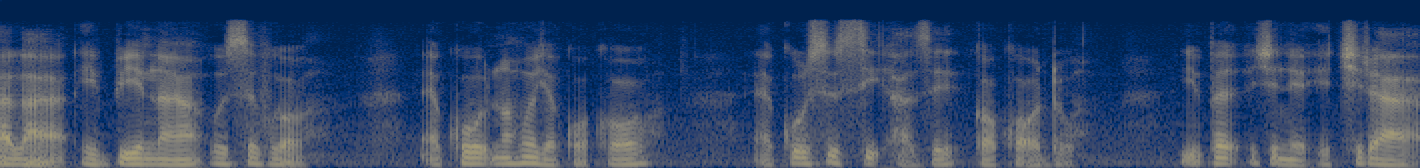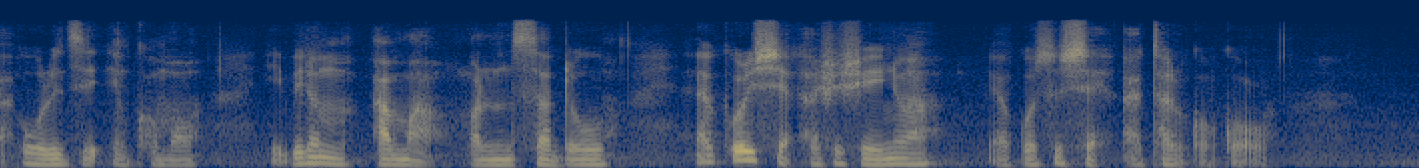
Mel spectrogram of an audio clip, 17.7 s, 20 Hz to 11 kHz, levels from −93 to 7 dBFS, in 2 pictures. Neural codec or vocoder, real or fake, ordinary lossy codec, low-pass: codec, 16 kHz, 0.8 kbps, ZipCodec; fake; AAC, 64 kbps; 7.2 kHz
